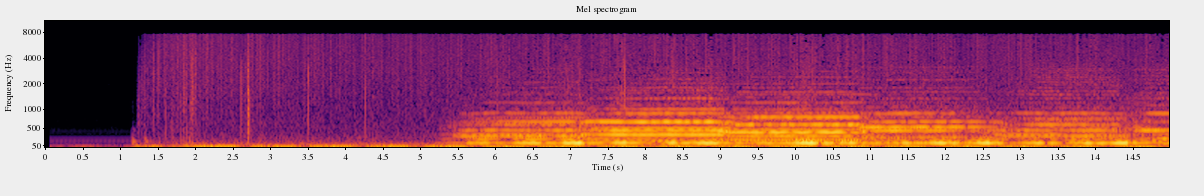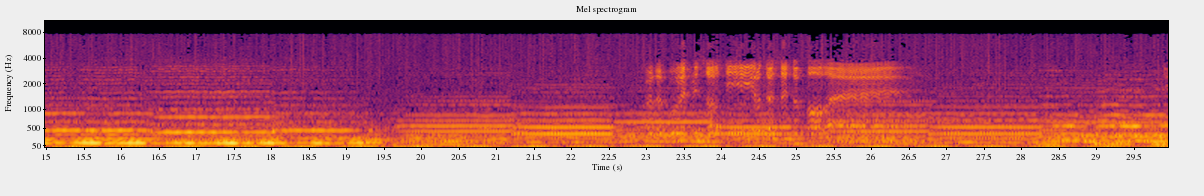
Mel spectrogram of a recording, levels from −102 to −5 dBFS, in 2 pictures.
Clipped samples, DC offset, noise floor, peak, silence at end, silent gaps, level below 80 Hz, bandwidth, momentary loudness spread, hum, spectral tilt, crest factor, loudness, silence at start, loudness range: under 0.1%; under 0.1%; -57 dBFS; -6 dBFS; 0 s; none; -36 dBFS; 7.8 kHz; 20 LU; none; -7.5 dB/octave; 18 dB; -24 LUFS; 1.15 s; 19 LU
